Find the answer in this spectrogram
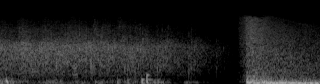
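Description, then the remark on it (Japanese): An audience at the Japan Move Up special open talk event applauds to send off the guests, with a dense, crackling wash of clapping that dips briefly, then swells back louder and fuller for the final second. “皆さん大きな拍手でお送りください。”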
